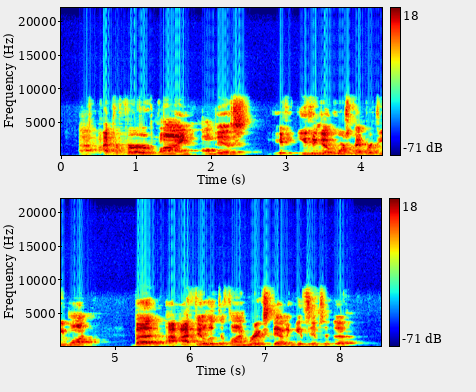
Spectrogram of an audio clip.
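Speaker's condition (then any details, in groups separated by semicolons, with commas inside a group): No condition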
